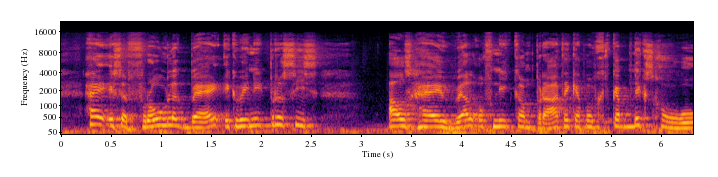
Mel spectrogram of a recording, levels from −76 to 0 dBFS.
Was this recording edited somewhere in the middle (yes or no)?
yes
